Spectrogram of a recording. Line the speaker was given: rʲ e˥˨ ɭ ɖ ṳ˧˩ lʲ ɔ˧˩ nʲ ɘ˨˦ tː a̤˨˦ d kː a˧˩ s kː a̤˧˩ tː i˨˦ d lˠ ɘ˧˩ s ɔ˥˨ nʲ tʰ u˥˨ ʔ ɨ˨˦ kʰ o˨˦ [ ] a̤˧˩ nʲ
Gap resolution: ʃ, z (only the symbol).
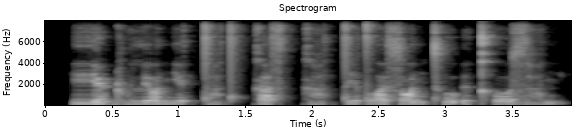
z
